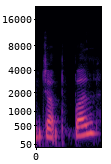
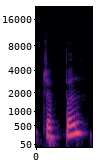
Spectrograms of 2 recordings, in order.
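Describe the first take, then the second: First: Chappal split as chap, then pal; split syllables. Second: Said in the usual way. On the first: Shown as a demonstration. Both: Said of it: "It's a bit like saying".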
